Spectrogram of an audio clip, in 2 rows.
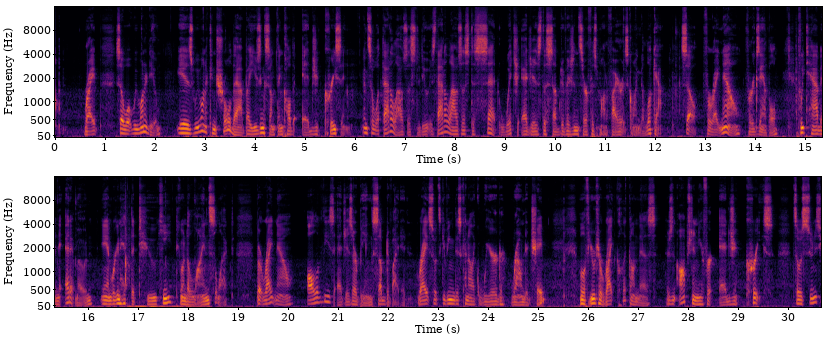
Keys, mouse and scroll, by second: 0.2-1.4 scroll up 3, 6.0 middle click, 11.5 middle click, 14.9 Tab, 15.5 middle click, 16.8 2, 17.5 click, 18.2 middle click, 26.6 right click.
